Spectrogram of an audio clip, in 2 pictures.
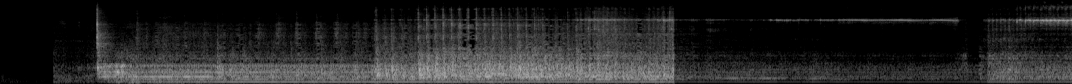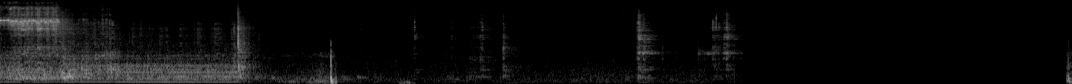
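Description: A drill press bores through a tool steel medallion from a 125-year-old hand saw, with a steady motor hum and a grinding whine as the bit cuts in two long bursts, followed by faint clinks and handling noises.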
